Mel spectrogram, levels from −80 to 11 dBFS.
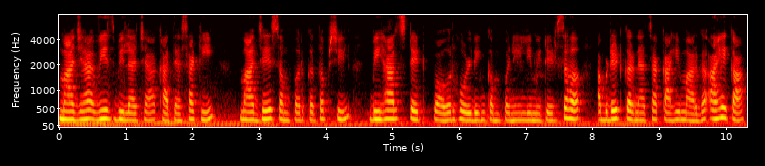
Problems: constant background noise, background conversations at intervals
